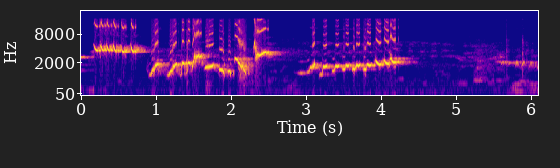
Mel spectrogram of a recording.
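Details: White-rumped shama singing as a master song to bring answers from other shamas: a sustained high whistle, loud swooping phrases, a rapid chattering trill, then fading to a soft whistle.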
